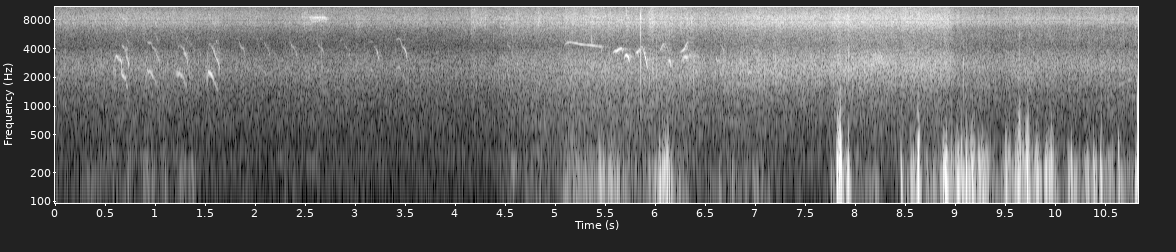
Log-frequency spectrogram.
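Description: Small birds chirping faintly in short, falling notes, then close rustling and bumps that get much louder after about eight seconds.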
